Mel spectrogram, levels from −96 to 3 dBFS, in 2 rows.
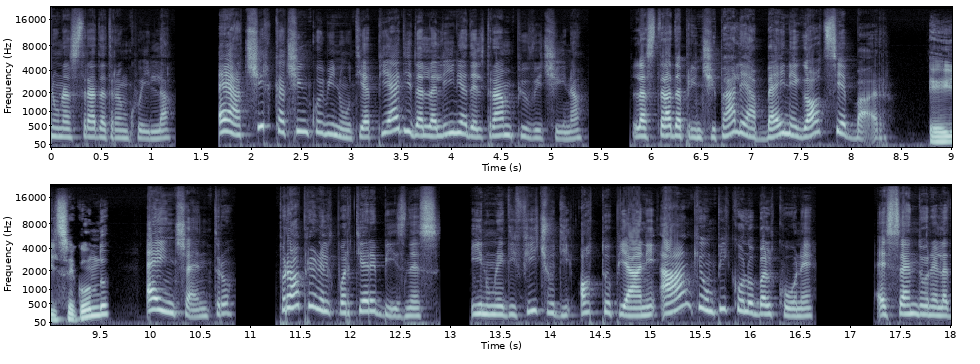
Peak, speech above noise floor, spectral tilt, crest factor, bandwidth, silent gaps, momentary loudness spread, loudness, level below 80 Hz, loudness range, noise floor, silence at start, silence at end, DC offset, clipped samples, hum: -2 dBFS; 66 dB; -4 dB/octave; 20 dB; over 20 kHz; none; 11 LU; -21 LUFS; -52 dBFS; 4 LU; -87 dBFS; 0 s; 0 s; under 0.1%; under 0.1%; none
